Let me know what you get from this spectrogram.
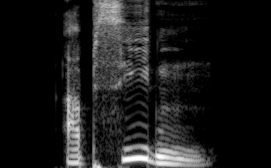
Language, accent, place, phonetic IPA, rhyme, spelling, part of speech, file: German, Germany, Berlin, [aˈpsiːdn̩], -iːdn̩, Apsiden, noun, De-Apsiden.ogg
- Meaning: plural of Apsis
